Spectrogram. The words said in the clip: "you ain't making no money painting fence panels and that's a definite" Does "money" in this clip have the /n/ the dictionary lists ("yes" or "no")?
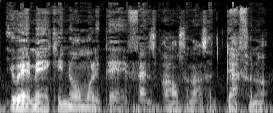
no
